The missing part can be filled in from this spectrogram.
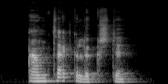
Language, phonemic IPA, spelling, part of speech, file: Dutch, /anˈtrɛkələkstə/, aantrekkelijkste, adjective, Nl-aantrekkelijkste.ogg
- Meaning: inflection of aantrekkelijkst, the superlative degree of aantrekkelijk: 1. masculine/feminine singular attributive 2. definite neuter singular attributive 3. plural attributive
